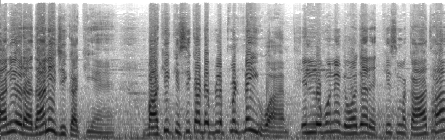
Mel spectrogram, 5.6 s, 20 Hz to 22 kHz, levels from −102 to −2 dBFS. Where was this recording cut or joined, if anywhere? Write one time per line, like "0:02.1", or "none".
0:03.6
